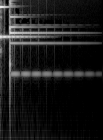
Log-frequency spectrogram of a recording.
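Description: Bell 'ding' sound effect for a subscribe animation: two quick metallic strikes, then a bright ringing tone that fades away over about two seconds.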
